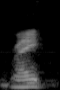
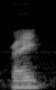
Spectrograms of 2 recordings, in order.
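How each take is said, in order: The two takes are said the same way.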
